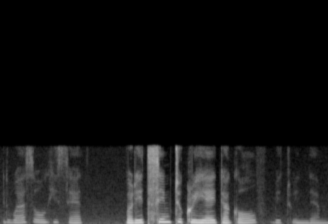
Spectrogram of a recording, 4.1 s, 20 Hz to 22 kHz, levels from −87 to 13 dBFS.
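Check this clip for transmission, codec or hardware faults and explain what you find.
Two automatic gain control faults affect the speech, one overlapping the other.

Automatic gain falling, 1.44 to 3.28 s: the gain control judged the input too loud and eased its gain down by about 3 dB, so voice and room noise sink together.

Automatic gain rising, 2.25 to 3.03 s: after the input dropped by about 24 dB, the control raised its gain by about 4 dB, swelling voice and background together over most of a second. The level shifts near 1 s and 2.5 s sound like the talker moving relative to the microphone.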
